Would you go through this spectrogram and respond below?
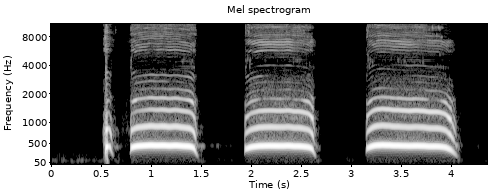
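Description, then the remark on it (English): A person imitates an owl call with their own voice rather than a calling device: three drawn-out, steady hoots of equal length with short pauses between, fairly loud and mid-pitched, after a brief click at the start. “I set myself in a position where I'm not going to be offensive to the owl, and then I don't call with the device, but I call with my voice.”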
